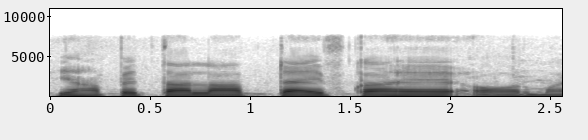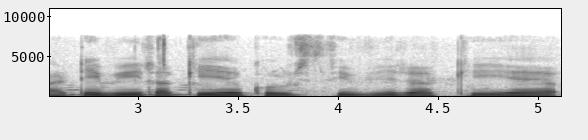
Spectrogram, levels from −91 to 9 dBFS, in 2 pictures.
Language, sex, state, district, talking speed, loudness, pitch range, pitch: Hindi, female, Madhya Pradesh, Katni, 175 wpm, -18 LUFS, 165-180 Hz, 175 Hz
